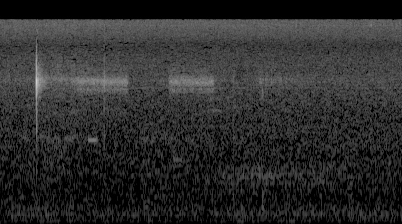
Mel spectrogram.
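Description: A single sharp click about a third of a second in, followed by a faint high hiss that comes and goes; otherwise near silence.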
